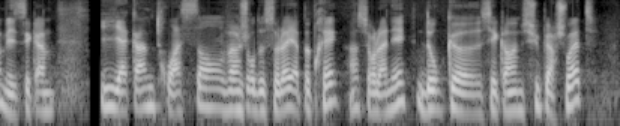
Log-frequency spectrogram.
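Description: A man's medium-pitched voice at a moderate pace, with a dry, close sound and no echo. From French Basque Country, Saint-Jean-de-Luz. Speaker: business executive. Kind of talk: interview. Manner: energetic.

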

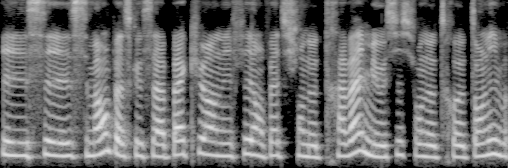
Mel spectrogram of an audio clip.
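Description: The woman's pitch is fairly high and her intonation monotone and flat. The background is quiet. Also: moderate pace, hardly any pauses. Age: 20s. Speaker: digital wellbeing coach. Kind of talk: podcast interview.

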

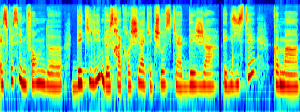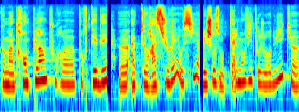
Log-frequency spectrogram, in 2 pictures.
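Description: A woman speaks at a moderate pace and medium pitch, somewhat breathy, with ordinary pitch variation. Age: 50s. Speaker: secondhand shop owner. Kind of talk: interview testimony.

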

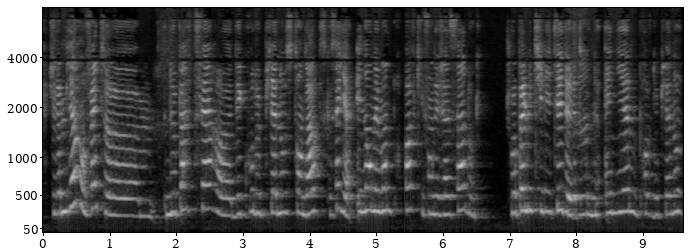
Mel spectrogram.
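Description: Against noticeable background noise, a woman with a high pitch speaks at a moderate pace with fairly even intonation. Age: 60s. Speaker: pianist and piano teacher. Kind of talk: casual interview chat.

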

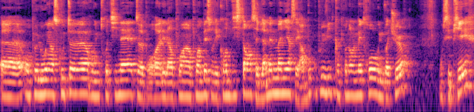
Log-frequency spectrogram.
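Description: A man's fairly high, monotone, flat voice at a fairly quick pace, with audible room echo and noticeable background noise. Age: 30s. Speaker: interviewee, job seeker. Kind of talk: interview. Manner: halting.

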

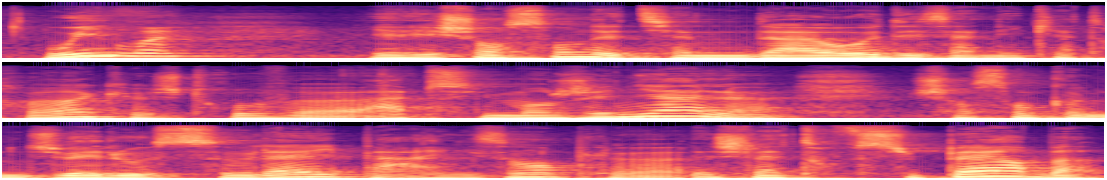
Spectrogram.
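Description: With lively intonation, the somewhat breathy voice moves at a moderate pace. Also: man, medium pitch for a man. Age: 40s. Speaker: film studies teacher. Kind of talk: casual chat. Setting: at his home.

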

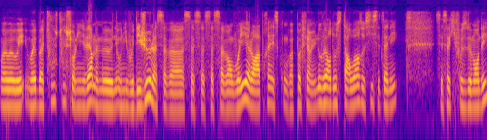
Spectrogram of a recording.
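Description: Delivered at a fairly quick pace with fairly even intonation, this is a normal speaking voice. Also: man, fairly high pitch for a man. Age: 30s. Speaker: retail worker, gaming fan. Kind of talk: casual chat.

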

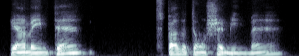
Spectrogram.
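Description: The voice has a Quebec accent and a dark, mellow tone. Its pitch variation is ordinary. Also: man. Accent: Québécois French. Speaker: interviewer. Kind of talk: interview.

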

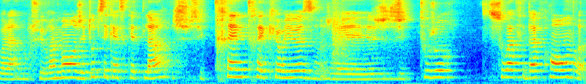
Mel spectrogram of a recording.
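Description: Speaking at a very slow pace in a fairly high pitch, a woman keeps her intonation fairly even amid noticeable background noise and audible room echo. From Switzerland, Geneva. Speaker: improv actor and singer. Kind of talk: interview.

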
